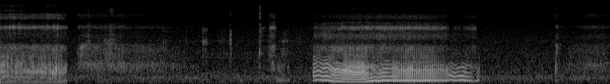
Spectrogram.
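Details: Pet snoring while asleep and dreaming, eyes moving: quiet breathing, then a long, rough, rattling breath with a vibrating pitch in a quiet room.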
